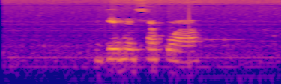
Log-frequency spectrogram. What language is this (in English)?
Guarani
